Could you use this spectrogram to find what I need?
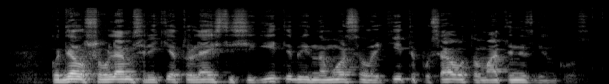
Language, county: Lithuanian, Šiauliai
